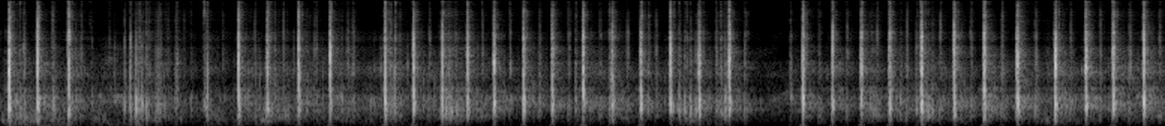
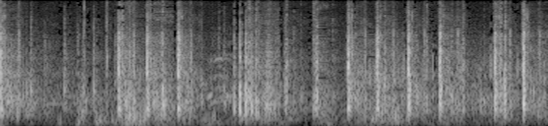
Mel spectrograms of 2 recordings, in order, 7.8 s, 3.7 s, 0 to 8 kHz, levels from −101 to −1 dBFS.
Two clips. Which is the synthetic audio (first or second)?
first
